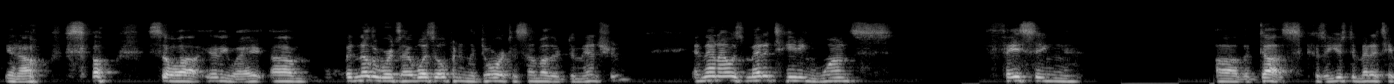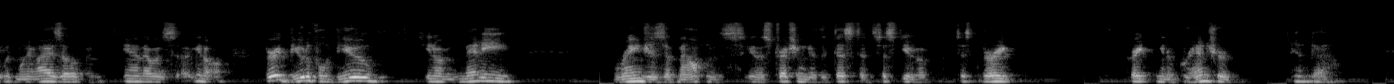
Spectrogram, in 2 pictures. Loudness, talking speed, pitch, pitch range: -24 LUFS, 150 wpm, 135 Hz, 125-160 Hz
